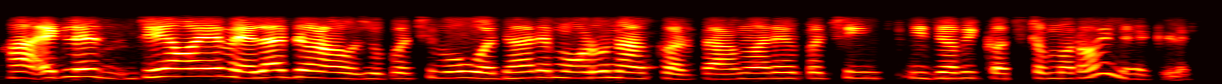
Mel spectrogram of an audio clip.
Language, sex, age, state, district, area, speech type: Gujarati, female, 30-45, Gujarat, Ahmedabad, urban, conversation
